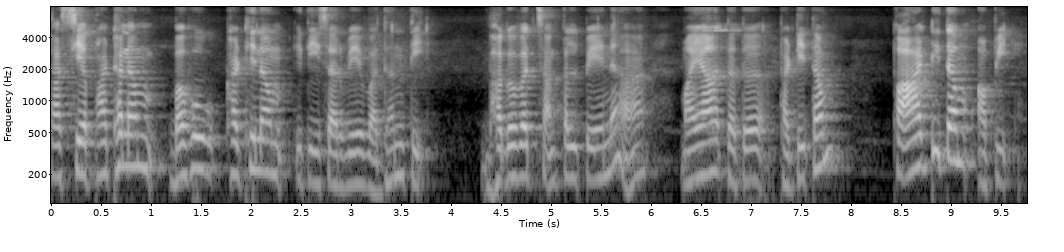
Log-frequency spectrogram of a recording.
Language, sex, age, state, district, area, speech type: Sanskrit, female, 60+, Tamil Nadu, Chennai, urban, spontaneous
